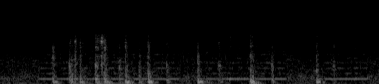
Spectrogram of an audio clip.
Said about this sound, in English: Okay, if you hear buzzing, it might be the fan on my laptop, unfortunately. Okay. It's buzzing, yeah.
